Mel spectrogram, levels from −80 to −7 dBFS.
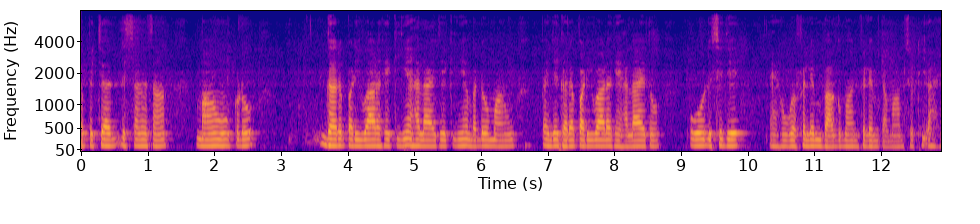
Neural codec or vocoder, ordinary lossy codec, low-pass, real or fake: none; none; 7.2 kHz; real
